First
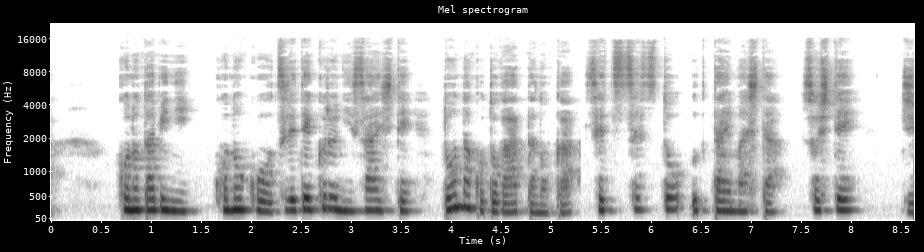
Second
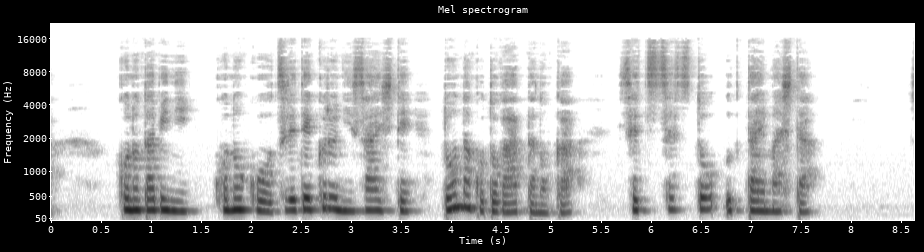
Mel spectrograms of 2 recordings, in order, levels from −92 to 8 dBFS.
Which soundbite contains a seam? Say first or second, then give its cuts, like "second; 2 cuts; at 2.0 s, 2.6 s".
first; 2 cuts; at 5.3 s, 7.4 s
